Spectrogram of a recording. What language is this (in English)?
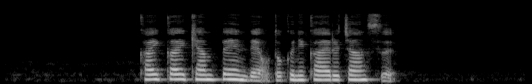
Japanese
